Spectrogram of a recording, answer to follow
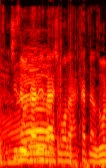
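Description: A dairy cow mooing once, a long low call lasting about a second.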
